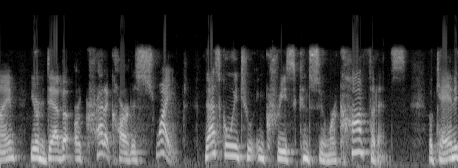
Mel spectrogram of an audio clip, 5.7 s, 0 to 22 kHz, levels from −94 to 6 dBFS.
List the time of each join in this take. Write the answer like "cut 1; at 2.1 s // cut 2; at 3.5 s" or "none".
cut 1; at 2.5 s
